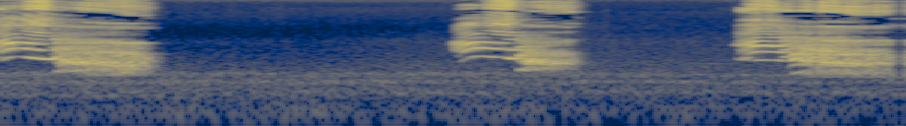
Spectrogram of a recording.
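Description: Snow leopard calling three times, each call about a second long. Each starts as a pitched cry that falls in pitch and ends rough and hoarse.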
